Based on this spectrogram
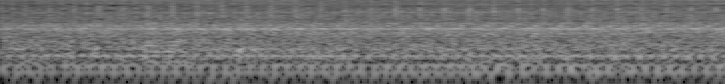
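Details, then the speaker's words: Honda Civic Dimension just started after an anti-theft security reset: rough, lumpy idle with an uneven beat stumbling a few times a second, one cylinder dropping out from a dead spark plug coil awaiting replacement. "So ayan po ah medyo palyado pa yung ano niya kasi nga may patay na spark plign coil ito."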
